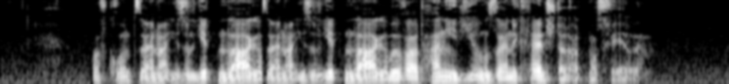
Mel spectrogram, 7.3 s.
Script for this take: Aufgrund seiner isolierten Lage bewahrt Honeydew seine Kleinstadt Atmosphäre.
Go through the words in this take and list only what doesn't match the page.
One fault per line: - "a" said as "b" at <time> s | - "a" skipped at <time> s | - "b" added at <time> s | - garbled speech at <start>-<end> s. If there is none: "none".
- "seiner isolierten Lage" added at 2.6 s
